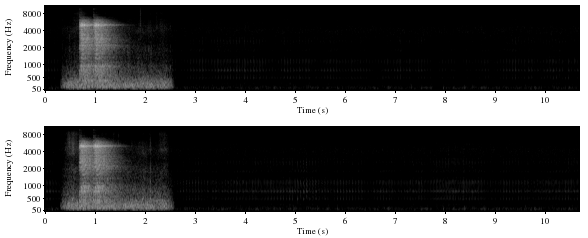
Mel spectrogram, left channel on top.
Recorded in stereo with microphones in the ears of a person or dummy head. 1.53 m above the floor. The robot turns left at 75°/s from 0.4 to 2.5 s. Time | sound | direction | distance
0.7 | hammering | 150° right | 1.5 m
